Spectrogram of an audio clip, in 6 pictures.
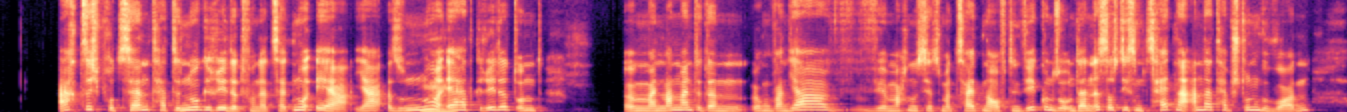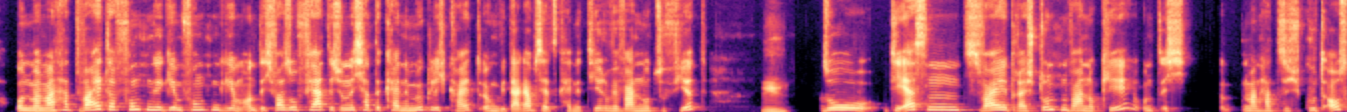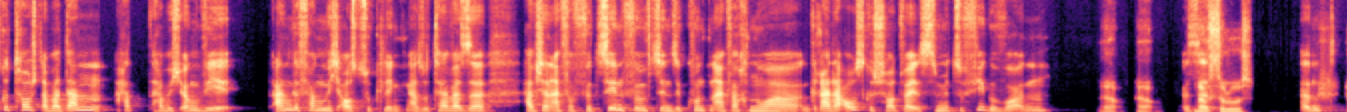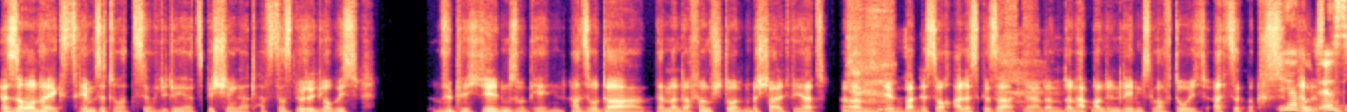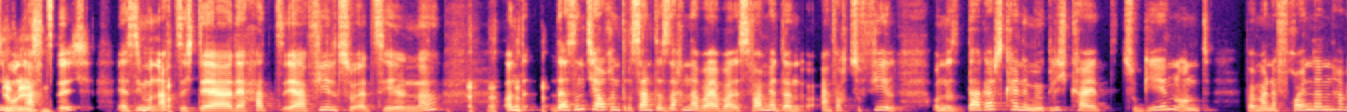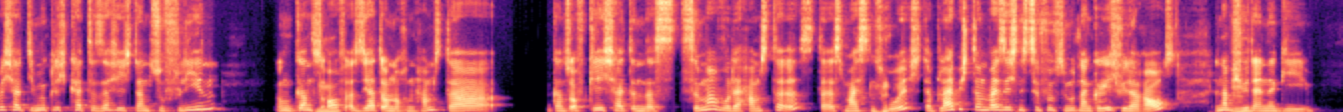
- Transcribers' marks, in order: snort; laughing while speaking: "Also"; laughing while speaking: "Ja"; laugh
- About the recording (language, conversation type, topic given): German, advice, Warum fühle ich mich bei Feiern mit Freunden oft ausgeschlossen?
